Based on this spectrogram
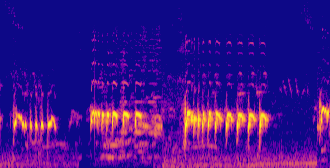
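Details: Zebra dove of local stock, loud and suited to luring wild doves, giving several rippling phrases of quick coo notes, the longest about nine notes, over a faint low hum.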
